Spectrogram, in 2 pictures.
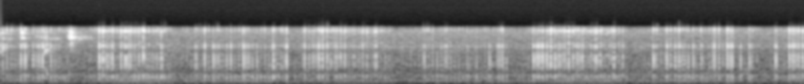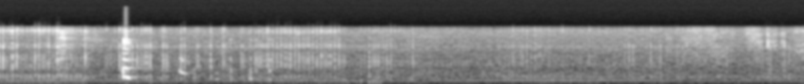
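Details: Fuji, a pet cat, purring loudly in a room, an even pulsing rumble with a sharp knock near seven seconds and a faint hum toward the end.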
